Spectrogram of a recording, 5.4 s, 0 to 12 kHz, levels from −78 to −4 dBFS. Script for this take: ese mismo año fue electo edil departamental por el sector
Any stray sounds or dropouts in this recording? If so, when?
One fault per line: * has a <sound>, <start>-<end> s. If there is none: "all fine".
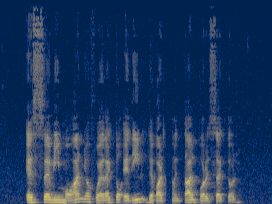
* has a dropout, 3.3-3.5 s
